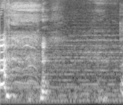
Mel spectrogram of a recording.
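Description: A hard human sneeze: a sharp, breathy burst at the start, then a shorter gasping burst and another brief one at the end. Moderately loud, with no talking.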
